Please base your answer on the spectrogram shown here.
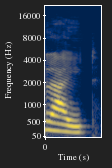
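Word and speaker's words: write: ई इसको पढ़ते हैं राइट डब्लू है लेकिन हम इसका उच्चारण नहीं कर रहे हैं यहां पर दोनों रंग में और राइट में दोनों में ही डब्लू जो है वो साइलेंट है ठीक है तो इसका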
